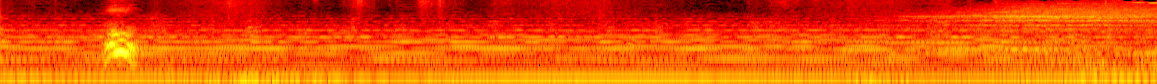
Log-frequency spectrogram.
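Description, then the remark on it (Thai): A single short, clear bark from a mother dog rings out near the start, followed by a steady low background drone with no further barking or whimpering. “แม่สุนัขกล่าวอย่างซาบซึ้งใจ”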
